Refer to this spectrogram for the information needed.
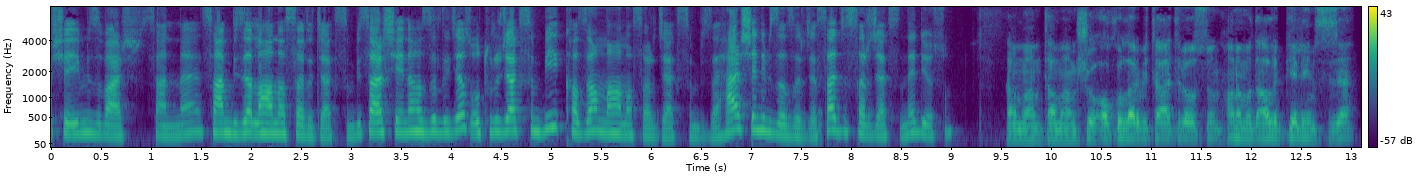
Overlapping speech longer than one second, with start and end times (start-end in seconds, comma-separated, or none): none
